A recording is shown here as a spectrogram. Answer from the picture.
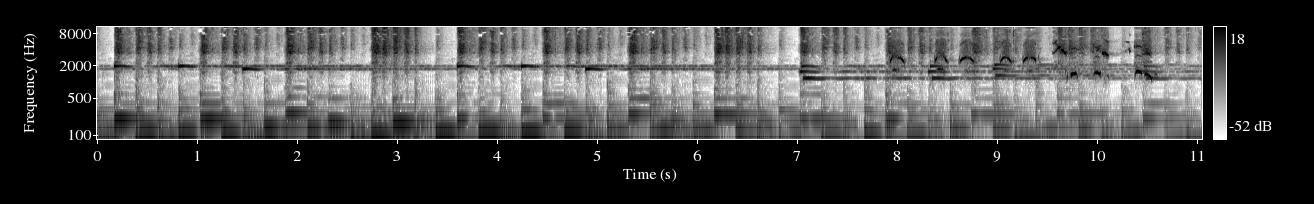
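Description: A small toy whistle is blown over a busy, rhythmic musical backing, holding a shrill steady tone before breaking into quick warbling chirps toward the end.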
